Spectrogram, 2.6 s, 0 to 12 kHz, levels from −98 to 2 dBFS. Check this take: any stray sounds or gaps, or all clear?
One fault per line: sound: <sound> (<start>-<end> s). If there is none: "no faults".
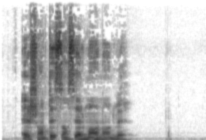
no faults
